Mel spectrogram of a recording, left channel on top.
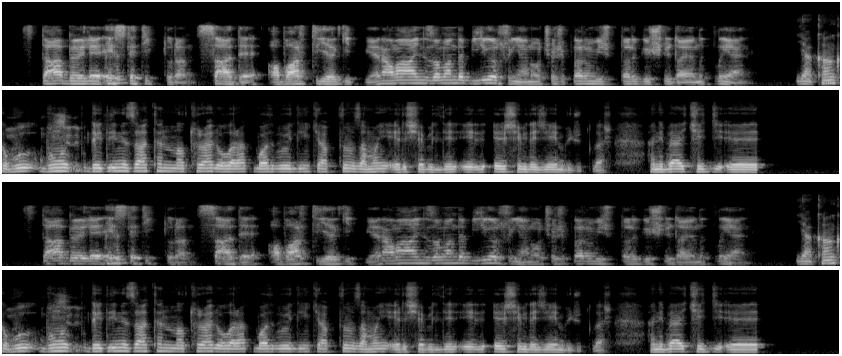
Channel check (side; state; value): right; quieter; 3.3 dB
